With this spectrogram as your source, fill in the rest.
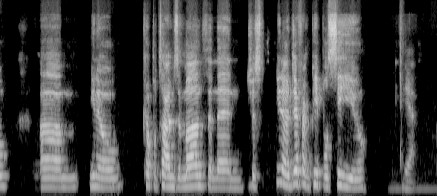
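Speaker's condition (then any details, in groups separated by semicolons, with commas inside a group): No condition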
